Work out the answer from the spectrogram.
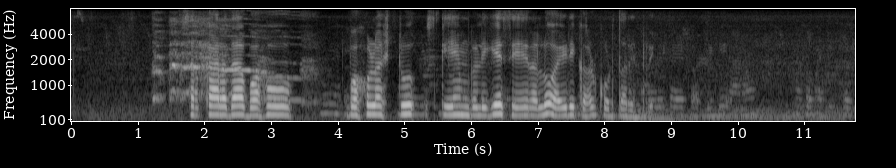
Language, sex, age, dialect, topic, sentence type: Kannada, female, 51-55, Central, banking, question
